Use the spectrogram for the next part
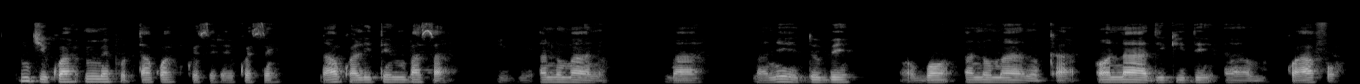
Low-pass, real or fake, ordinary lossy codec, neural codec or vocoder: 7.2 kHz; real; MP3, 64 kbps; none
